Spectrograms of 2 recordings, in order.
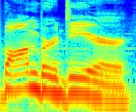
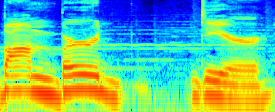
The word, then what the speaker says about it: Bombardier: Um cuz yeah, it's just it's just bomber deer. Not bombard deer. Bombard deer. But that being said, I don't know why it's called that. I think it's a play on the word brigadeier. Bomber deer is quite literally a word. It's just B O M B A R D I E R.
